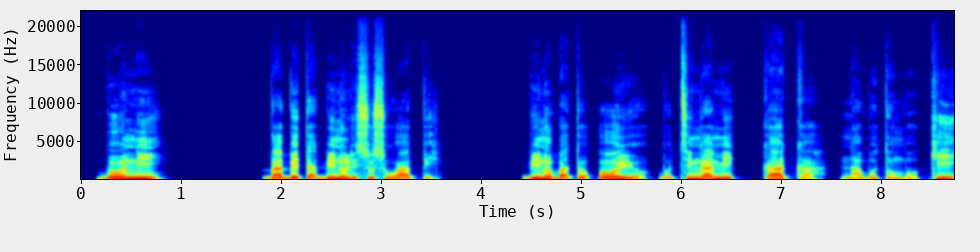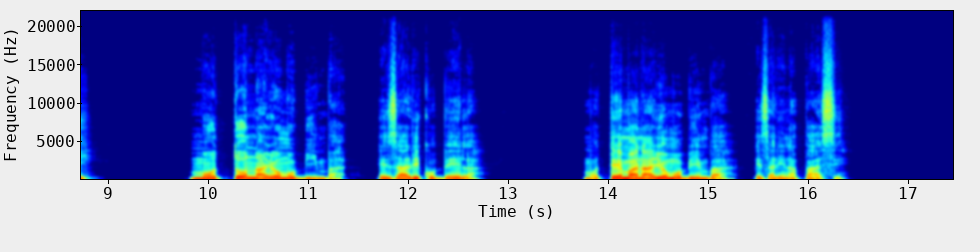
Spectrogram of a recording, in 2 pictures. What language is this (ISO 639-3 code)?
lin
